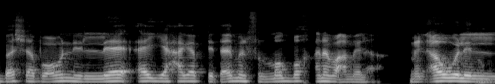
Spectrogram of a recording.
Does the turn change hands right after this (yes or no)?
no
